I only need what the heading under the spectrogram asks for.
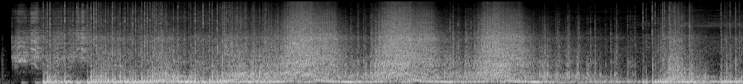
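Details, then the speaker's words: Honda CB750 750cc cross kart engine just swapped to dual 34mm Mikuni carbs with drilled emulsion tubes: starts and revs in uneven surges, stumbling and hunting between blips; running lean, jetting too small. "so it's not perfect it's too lean it's too small"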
